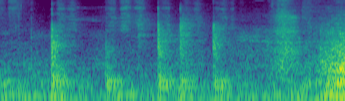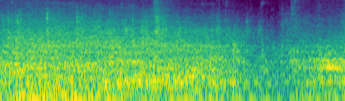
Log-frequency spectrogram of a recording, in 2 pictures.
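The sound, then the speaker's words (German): Pen scratching on paper while a diagram is drawn by hand, a matrix-style schema for each column: a few short, separate strokes first, then a longer run of continuous rubbing and scratching. “Da schreibe ich auch so ein Schema hin für jede, und zwar für jede dieser Spalten.”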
